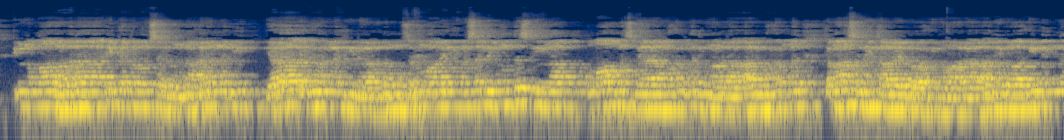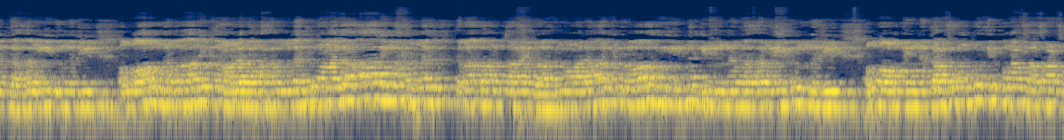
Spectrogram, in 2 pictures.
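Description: The imam's voice in a melodic chanted recitation, with long held and gliding notes in phrases of several seconds each. Short pauses for breath come about five times.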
